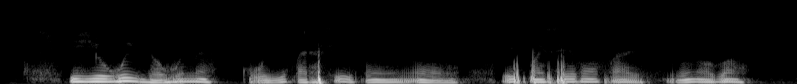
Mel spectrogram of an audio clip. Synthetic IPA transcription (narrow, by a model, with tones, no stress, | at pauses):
i˧je˧˦o˧wo˦i˦˨nã˨wo˦nãː˦˨ | kʰo̰˨ji˨˦k͡pa˧da˧si˦˨kũ˨˦ɛ˦˨ | ḛ˦tpɛ̃˧tsɛ˦vɔ̃˦fa̰˦ḭ˨vnĩ˨˦nã˧bã˦˨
